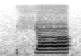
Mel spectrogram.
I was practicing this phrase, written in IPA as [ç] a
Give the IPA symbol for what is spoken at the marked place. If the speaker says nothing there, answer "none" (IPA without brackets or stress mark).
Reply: ç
